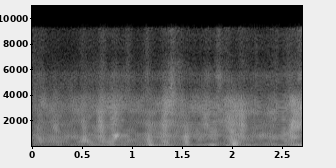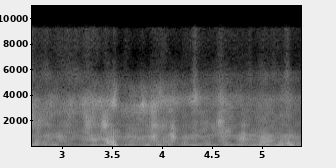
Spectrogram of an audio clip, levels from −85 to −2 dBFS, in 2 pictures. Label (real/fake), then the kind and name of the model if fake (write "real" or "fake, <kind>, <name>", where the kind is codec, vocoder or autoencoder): fake, vocoder, WaveNeXt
